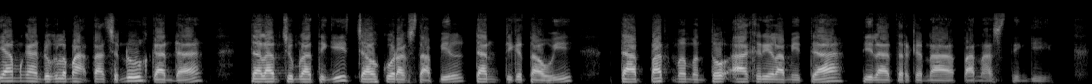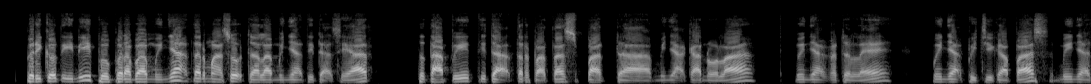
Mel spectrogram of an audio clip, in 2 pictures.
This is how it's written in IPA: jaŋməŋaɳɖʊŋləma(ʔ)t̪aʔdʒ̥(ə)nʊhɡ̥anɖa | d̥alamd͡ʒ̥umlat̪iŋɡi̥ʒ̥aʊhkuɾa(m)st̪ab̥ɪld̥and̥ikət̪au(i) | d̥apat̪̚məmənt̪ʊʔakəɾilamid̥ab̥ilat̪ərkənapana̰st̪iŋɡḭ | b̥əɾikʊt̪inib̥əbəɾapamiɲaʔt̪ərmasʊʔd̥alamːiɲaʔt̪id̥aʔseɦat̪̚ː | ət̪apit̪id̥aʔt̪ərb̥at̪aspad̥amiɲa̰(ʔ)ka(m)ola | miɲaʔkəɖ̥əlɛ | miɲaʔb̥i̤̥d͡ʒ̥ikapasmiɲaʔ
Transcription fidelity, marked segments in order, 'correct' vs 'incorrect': correct, correct, incorrect: ŋ, correct, correct, incorrect: n

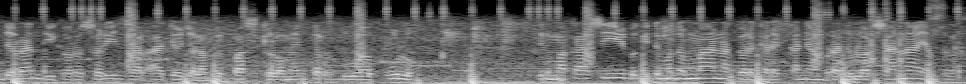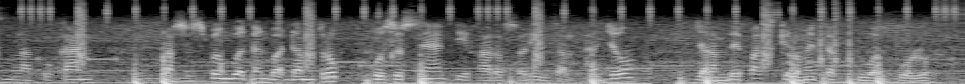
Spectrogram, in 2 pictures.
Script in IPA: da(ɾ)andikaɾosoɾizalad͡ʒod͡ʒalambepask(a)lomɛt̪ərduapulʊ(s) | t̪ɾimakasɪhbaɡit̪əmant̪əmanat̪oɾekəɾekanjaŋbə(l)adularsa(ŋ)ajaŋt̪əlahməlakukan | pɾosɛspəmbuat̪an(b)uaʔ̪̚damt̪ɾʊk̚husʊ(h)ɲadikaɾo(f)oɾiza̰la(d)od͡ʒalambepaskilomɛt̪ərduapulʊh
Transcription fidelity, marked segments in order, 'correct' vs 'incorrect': correct, incorrect: i, incorrect: h, incorrect: ɾ, incorrect: n, correct, incorrect: s, incorrect: s, incorrect: d͡ʒ

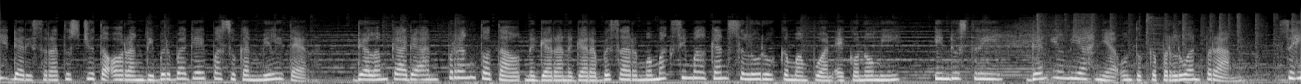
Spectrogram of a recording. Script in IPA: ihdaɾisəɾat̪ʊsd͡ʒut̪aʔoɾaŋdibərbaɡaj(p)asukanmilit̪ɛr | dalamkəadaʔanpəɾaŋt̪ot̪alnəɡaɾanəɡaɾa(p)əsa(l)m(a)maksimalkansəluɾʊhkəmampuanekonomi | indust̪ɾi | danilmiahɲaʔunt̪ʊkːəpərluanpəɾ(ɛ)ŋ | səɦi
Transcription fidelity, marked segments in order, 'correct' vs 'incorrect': correct, incorrect: b, incorrect: r, incorrect: ə, incorrect: a

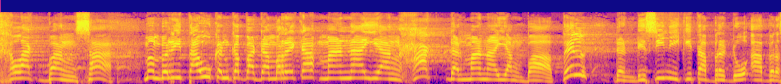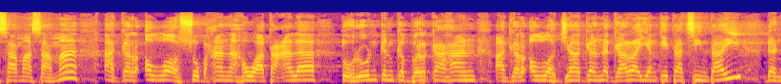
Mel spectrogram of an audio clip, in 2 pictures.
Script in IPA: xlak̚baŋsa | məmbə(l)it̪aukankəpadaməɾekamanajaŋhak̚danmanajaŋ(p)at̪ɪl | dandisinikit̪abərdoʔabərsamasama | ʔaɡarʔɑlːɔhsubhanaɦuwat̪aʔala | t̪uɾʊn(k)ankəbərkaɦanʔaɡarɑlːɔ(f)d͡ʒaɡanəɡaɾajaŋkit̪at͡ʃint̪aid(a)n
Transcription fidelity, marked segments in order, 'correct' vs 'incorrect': incorrect: ɾ, incorrect: b, correct, incorrect: h, correct

